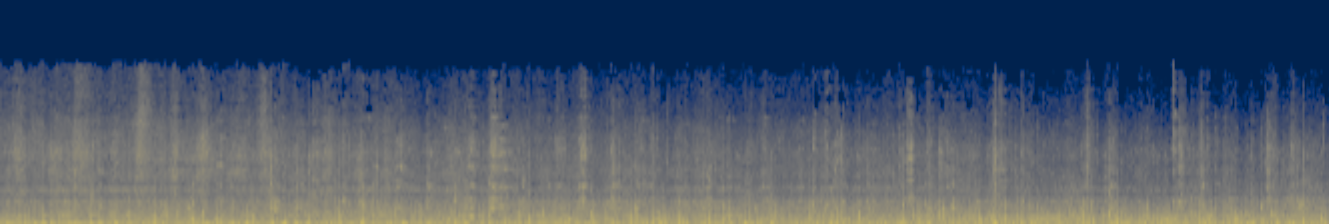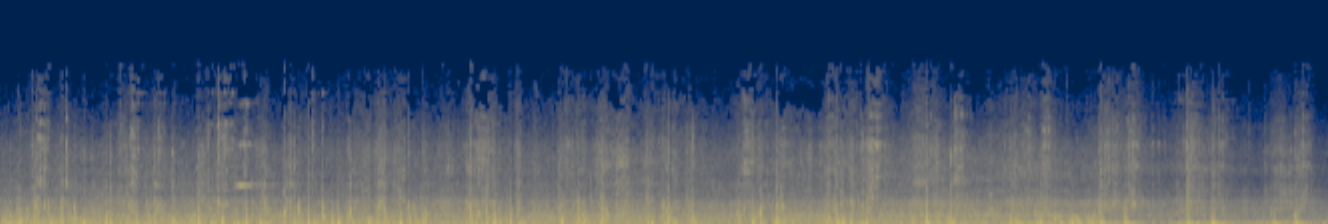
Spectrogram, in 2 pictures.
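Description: A steam-hauled narrow-gauge passenger train's coaches rolling past close by, the wheels clattering steadily over the rail joints. The level eases a little near the end as the last car passes.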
